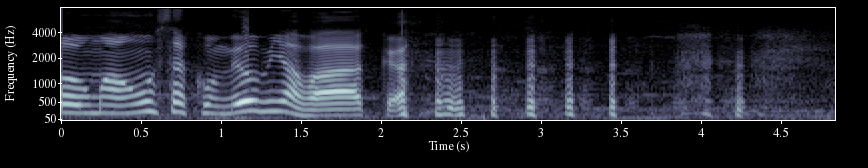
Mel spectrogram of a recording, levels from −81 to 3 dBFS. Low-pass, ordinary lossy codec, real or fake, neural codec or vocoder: none; none; real; none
